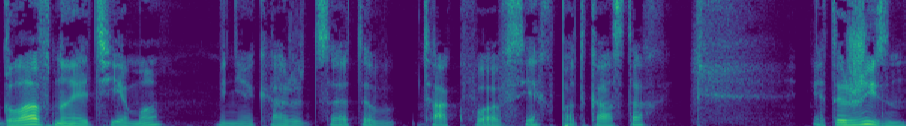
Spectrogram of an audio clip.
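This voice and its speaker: A man with a non-native accent speaks at a very slow pace with long, frequent pauses, his medium-pitched voice dark and mellow in tone with lively intonation, in a dry, close sound with no echo on a very clean recording with a silent background. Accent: foreign accent in Russian. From Canada. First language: English (speaking Russian). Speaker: podcast host. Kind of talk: casual monologue. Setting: home.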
